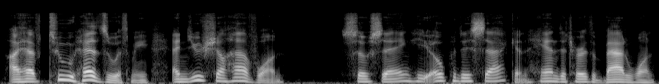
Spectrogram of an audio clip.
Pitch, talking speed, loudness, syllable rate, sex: 130 Hz, 210 wpm, -20 LUFS, 5.0 syllables/s, male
